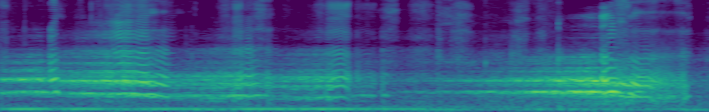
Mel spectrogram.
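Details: Horror sound-effect track of a ghost baby crying: wavering, drawn-out wails with a small-room echo; infant cry.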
